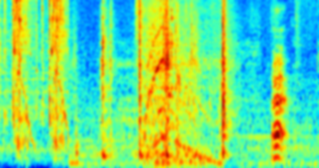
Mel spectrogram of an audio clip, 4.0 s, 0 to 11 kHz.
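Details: Honda EU2000i generator of unknown hours, fuel on, choke on, spark confirmed, no breakers popped: a few sharp recoil pulls whir it over but it never fires. No-start.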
